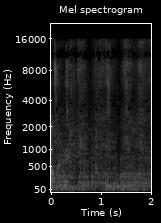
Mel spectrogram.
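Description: Curtain fabric rustling and scraping as a hand pulls it aside from an RV window, with a few faint irregular clicks.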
